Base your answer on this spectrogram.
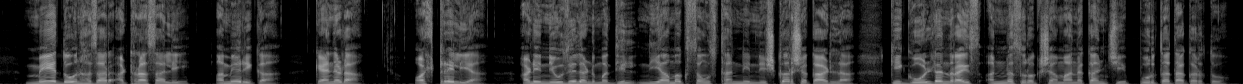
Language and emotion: Marathi, neutral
